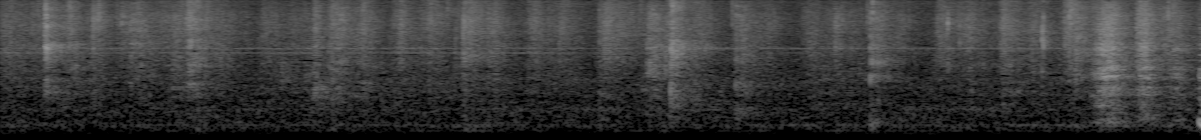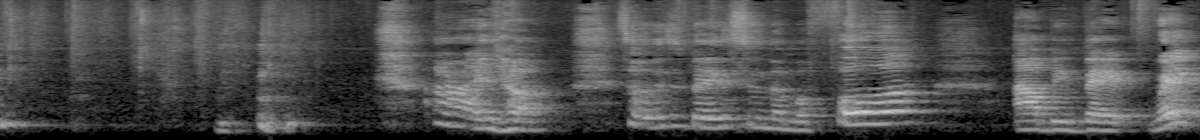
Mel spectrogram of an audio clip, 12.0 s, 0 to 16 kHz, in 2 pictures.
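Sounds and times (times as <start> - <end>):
faint steady hum: 0.0 - 12.0
soft taps and rustles: 0.1 - 5.4.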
